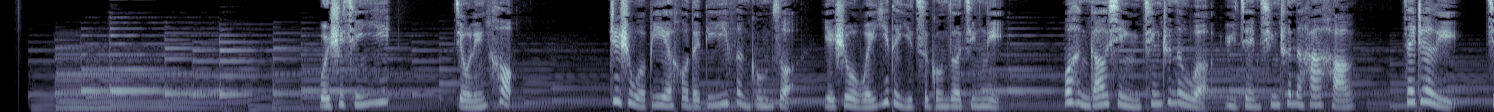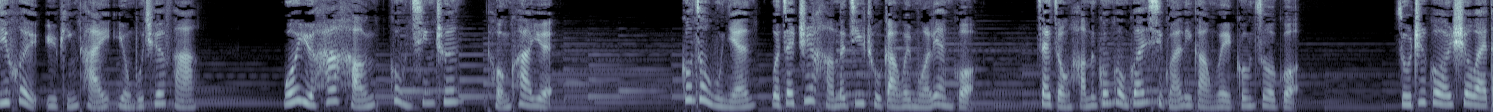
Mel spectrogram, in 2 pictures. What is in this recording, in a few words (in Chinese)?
女声 微电影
